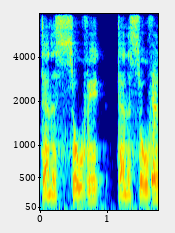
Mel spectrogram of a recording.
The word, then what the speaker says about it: Denisovans: And these, what do you pronounce it? Denisovans, is that it? Yes, they come from a cave that was called Denisova Cave.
